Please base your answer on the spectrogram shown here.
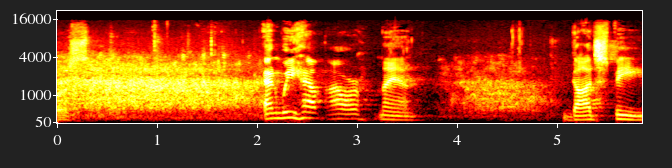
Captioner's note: laughter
